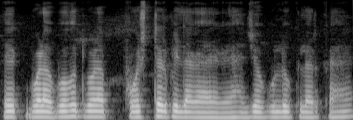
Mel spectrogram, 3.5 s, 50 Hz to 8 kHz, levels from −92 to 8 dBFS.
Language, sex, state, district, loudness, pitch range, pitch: Hindi, male, Jharkhand, Palamu, -17 LUFS, 130-140 Hz, 135 Hz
